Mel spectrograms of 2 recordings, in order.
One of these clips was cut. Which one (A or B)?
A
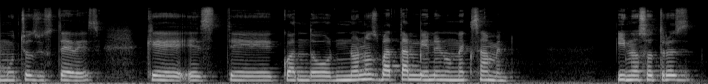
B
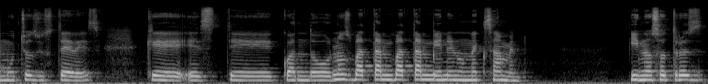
B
